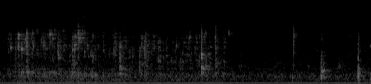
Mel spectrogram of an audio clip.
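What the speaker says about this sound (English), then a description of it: "I think I'm going to actually pour this back into my lye container so I have enough space." Lye solution poured from one container back into another during cold process soap making, a thin irregular stream of trickles and drips, soft and close, with no voices.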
